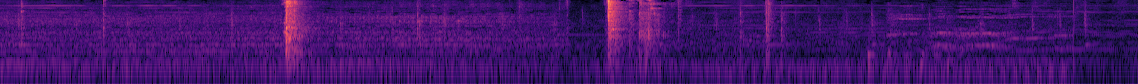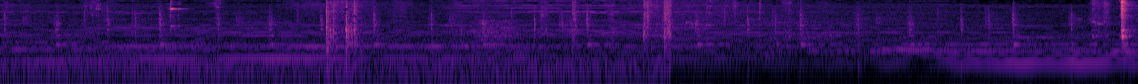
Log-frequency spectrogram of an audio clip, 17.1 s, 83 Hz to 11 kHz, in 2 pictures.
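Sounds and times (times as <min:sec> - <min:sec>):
low rumble: 0:02.8 - 0:08.6.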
